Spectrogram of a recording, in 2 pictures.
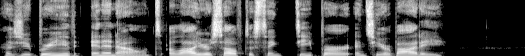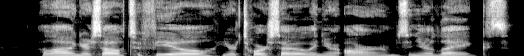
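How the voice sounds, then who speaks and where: A woman leading a guided meditation in a soothing, unhurried manner with long pauses. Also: medium pitch, level tone, vocal fry, a little mellow, no echo, clean studio sound.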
